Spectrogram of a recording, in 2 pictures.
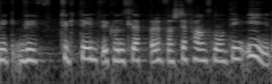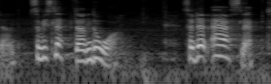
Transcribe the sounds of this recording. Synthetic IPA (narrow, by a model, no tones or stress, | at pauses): ɪvɪt̪ʰʏkt̪əɪnt̪əvɪkʰɵnd̪əslɛpːad̪ɛnfœʂʈd̪ɛfansnɔnt̪ɪŋːʔɪd̪ɛ̰nsɔvɪslɛp̚ːt̪əɛnd̪ɔ | sɔd̪ɛnʔæʂlɛ̰pt̪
